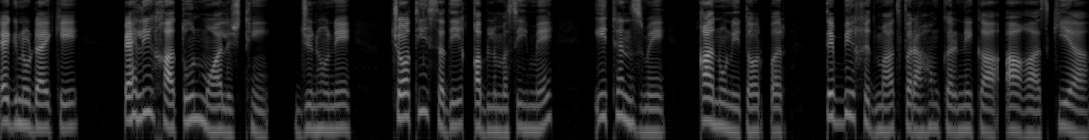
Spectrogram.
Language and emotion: Urdu, neutral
